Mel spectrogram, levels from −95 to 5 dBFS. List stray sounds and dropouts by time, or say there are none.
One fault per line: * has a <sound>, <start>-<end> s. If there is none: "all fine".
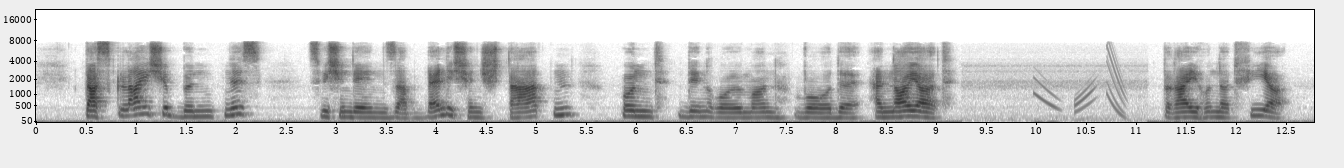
* has a chirp, 10.0-10.9 s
